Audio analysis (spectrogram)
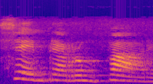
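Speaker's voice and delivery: loud exclamation in open disgust. Nastasia, shaking the man still lying there, exclaims with disgust. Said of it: "Esclamò guardandolo con disgusto".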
